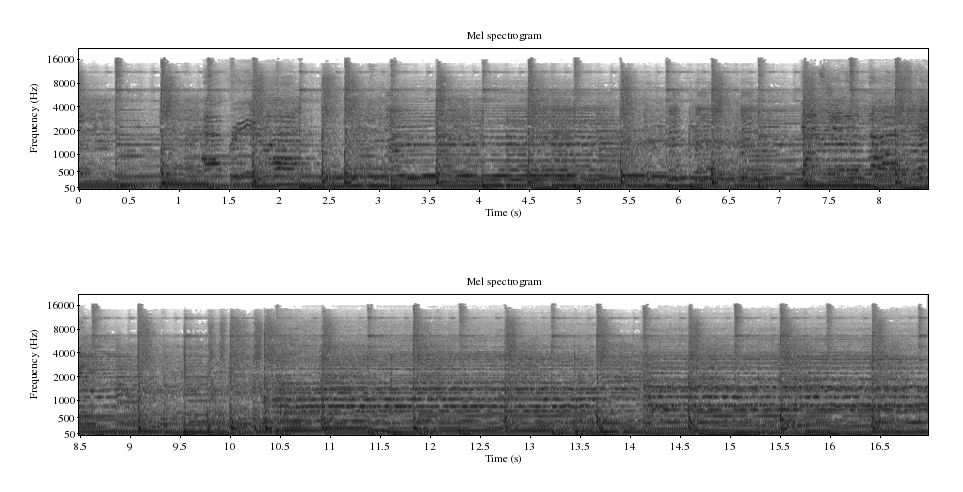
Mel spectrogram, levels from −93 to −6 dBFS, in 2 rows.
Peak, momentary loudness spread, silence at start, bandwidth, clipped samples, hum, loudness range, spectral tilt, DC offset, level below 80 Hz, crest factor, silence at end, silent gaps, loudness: 0 dBFS; 3 LU; 0 s; 17 kHz; under 0.1%; none; 1 LU; -4.5 dB/octave; under 0.1%; -26 dBFS; 16 dB; 0 s; none; -17 LUFS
